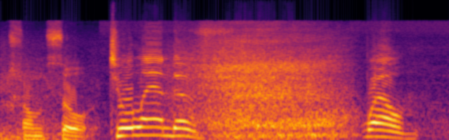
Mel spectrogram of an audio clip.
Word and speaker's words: Tromsø: It's pronounced Tromsø. The letter is Norwegian, so English people pronounce it Tromsø.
